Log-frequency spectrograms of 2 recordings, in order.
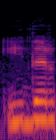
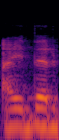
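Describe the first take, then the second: First: The first vowel sounds like 'ee'. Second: The first vowel sounds like 'eye'. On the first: "ईदर को" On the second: "आप आइदर भी बोल सकते हैं"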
